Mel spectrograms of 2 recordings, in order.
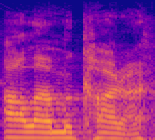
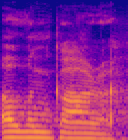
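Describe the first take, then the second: First: The nasal is a full m with closed lips. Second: The nasal is a soft sound through the nose. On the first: The speaker calls it wrong. "that's a mispronouncing" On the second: The speaker calls it right. "you have to use your nose"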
